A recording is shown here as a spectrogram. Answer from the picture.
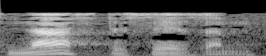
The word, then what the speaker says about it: Gnosticism: Gnosticism. You've seen that word, I'm sure. It is spelled with a G.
